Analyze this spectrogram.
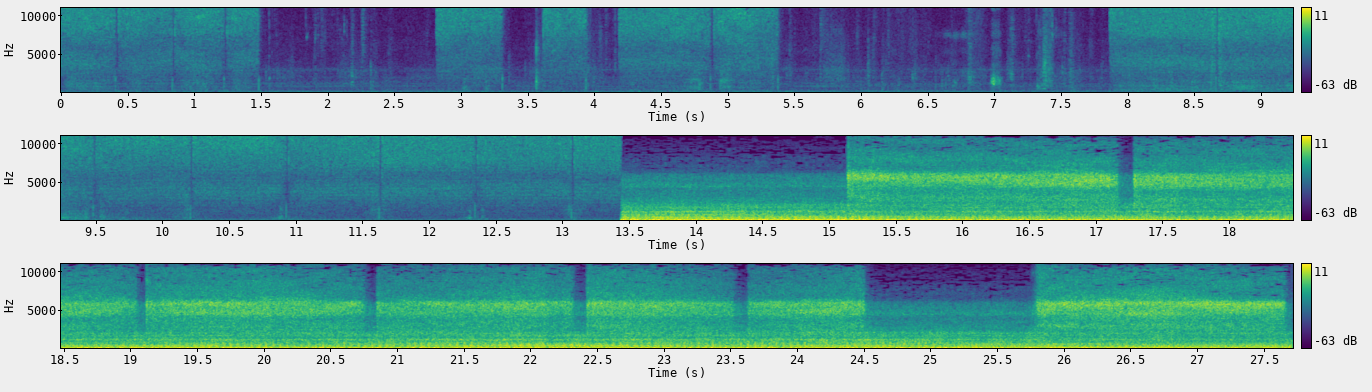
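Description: A paint spray gun hisses in bursts.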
